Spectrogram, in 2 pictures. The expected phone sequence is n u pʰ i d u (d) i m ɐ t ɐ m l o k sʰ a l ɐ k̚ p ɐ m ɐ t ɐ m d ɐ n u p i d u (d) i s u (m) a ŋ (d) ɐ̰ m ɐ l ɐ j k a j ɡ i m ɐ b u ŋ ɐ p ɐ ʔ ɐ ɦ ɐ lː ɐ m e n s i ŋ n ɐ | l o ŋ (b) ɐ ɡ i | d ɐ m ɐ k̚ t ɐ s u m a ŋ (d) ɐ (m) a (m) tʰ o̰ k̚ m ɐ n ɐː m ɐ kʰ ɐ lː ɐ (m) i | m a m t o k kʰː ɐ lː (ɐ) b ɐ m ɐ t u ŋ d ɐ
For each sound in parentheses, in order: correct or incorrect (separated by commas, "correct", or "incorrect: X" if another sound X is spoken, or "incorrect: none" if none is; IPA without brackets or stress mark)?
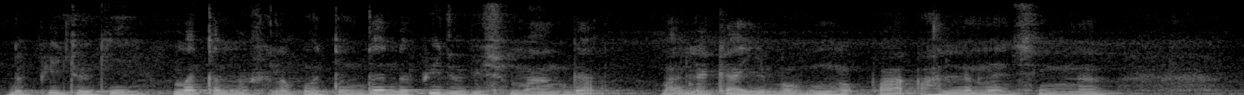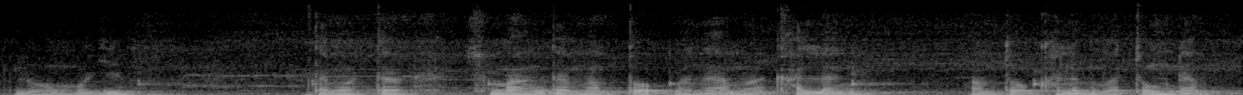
incorrect: ɡ, incorrect: ɡ, correct, correct, correct, correct, correct, correct, incorrect: n, correct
